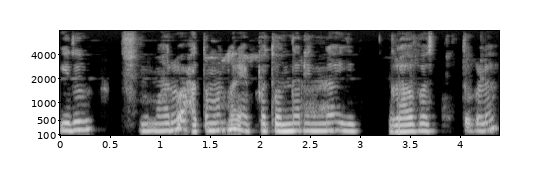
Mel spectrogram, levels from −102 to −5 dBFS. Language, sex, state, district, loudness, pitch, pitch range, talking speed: Kannada, female, Karnataka, Dharwad, -30 LUFS, 210 Hz, 200-225 Hz, 95 wpm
